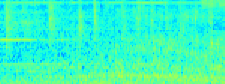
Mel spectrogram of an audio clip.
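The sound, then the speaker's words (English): A helicopter in flight gives off a steady, low droning of engine and rotor that holds an even, fairly loud level throughout, with no talk over it. “he flies the helicopter and looks around”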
